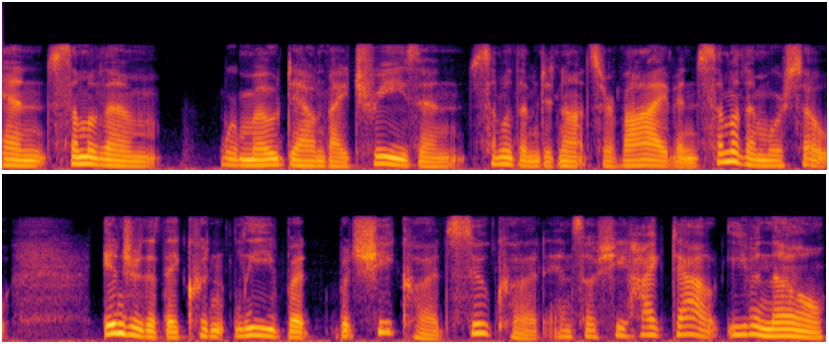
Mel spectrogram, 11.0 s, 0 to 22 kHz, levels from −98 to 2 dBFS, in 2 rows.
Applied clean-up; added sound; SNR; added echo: neural mask model Resemble Enhance denoiser.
